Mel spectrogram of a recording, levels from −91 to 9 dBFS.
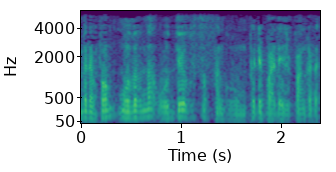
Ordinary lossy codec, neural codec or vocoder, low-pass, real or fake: none; none; 5.4 kHz; real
